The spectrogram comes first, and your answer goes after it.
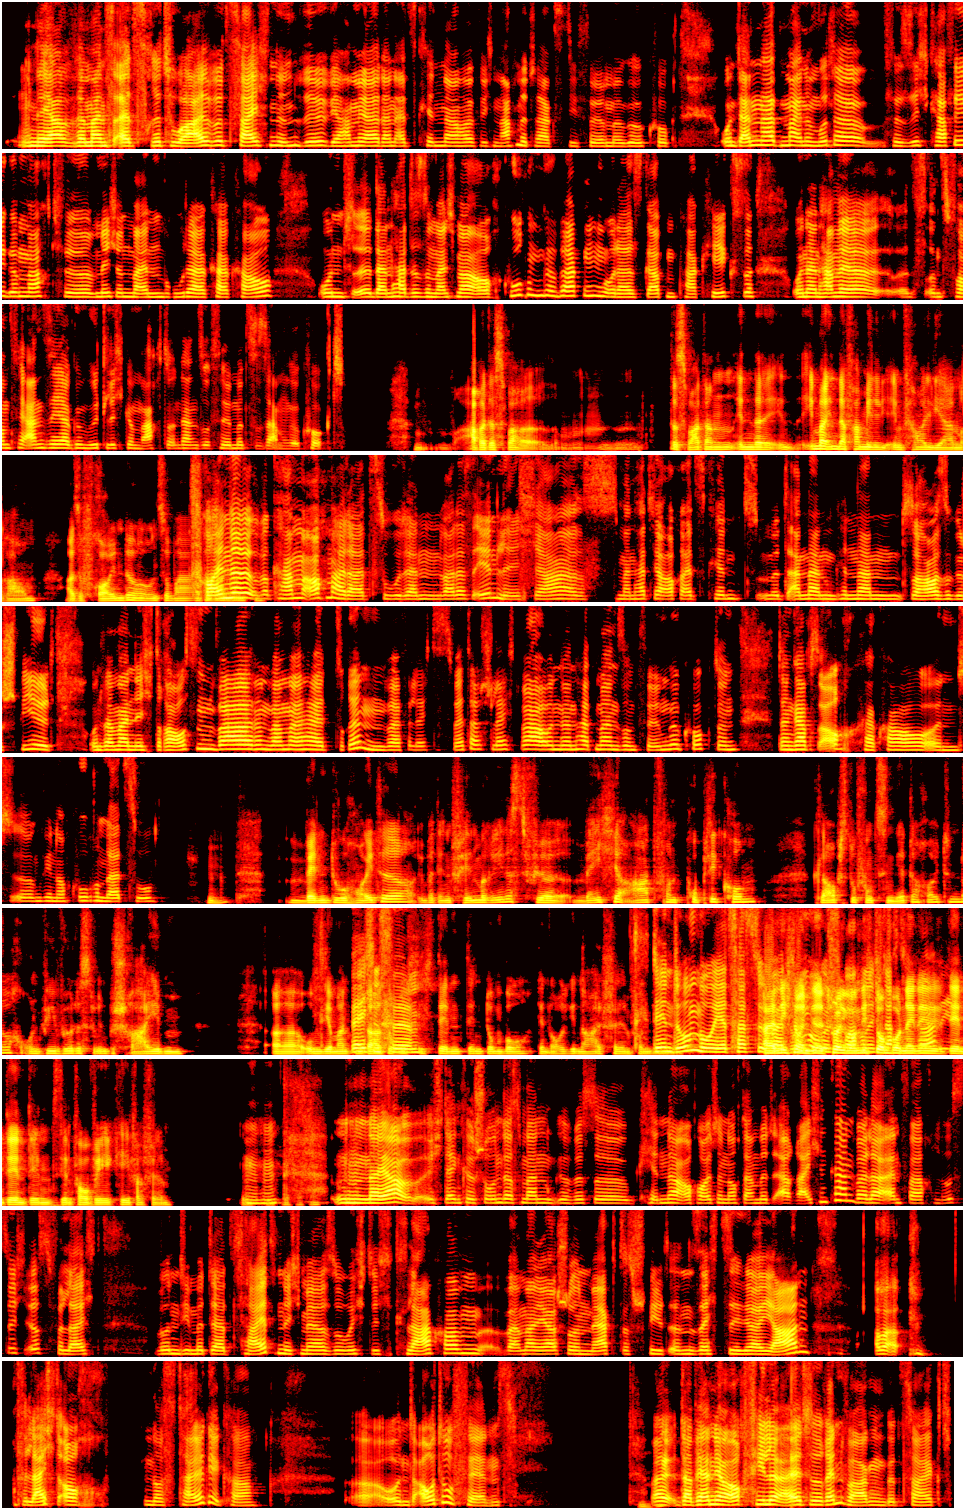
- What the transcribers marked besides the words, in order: drawn out: "hm"; other background noise; unintelligible speech; throat clearing
- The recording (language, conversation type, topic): German, podcast, Welcher Film hat dich als Kind am meisten gefesselt?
